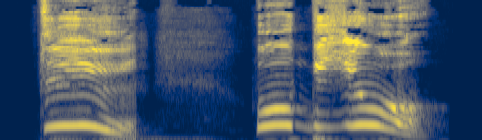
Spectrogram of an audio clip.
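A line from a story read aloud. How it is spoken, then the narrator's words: Enraged roar. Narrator (Russian): взревел Макс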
